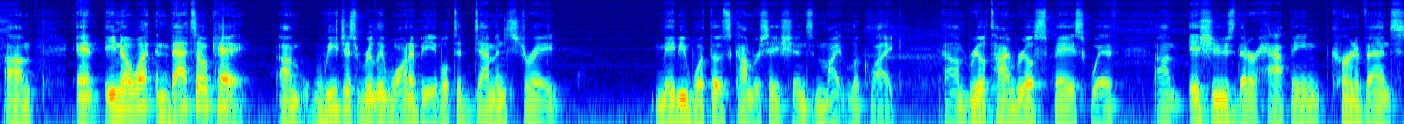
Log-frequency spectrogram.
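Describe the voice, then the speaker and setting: In a normal speaking voice, a man with an American accent talks at a fairly slow pace and medium pitch with lively intonation on a very clean recording with a silent background. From Chicago. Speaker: leadership organization worker. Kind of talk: casual chat.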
